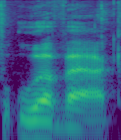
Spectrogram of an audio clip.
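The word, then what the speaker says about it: Urwerk: a big fan of urak that is B basically the way that they pronounce it so you've been discussing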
